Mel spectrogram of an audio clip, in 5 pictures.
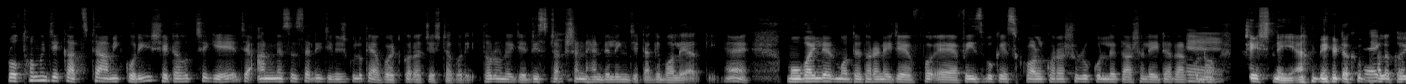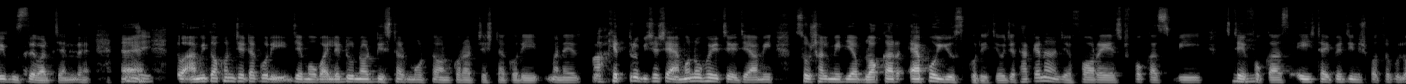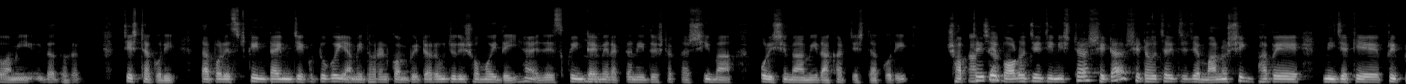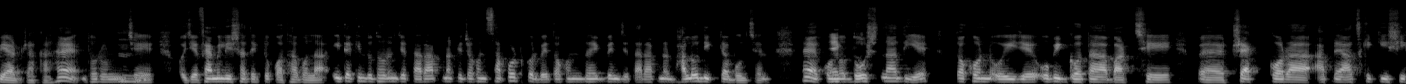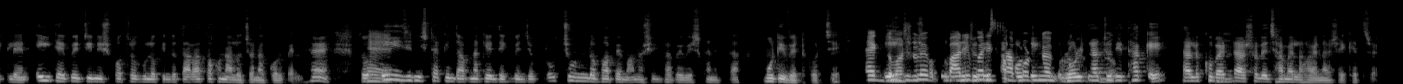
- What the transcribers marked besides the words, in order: in English: "unnecessary"; other background noise; in English: "distraction handling"; laughing while speaking: "আপনি এটা খুব ভালো করেই বুঝতে পারছেন অ্যা"; chuckle; "হয়েছে" said as "হয়েচে"; "যেটুকুই" said as "যেকুটুকুই"
- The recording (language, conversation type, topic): Bengali, podcast, সময় কম থাকলে কীভাবে পড়াশোনা পরিচালনা করবেন?
- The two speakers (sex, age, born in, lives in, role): male, 25-29, Bangladesh, Bangladesh, host; male, 35-39, Bangladesh, Finland, guest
